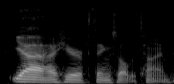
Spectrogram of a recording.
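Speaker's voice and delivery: low, hushed, loaded admission; knowing, ominous understatement. Retold or imitated. Maintenance man hinting at ghosts, low and quiet. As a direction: drop pitch and volume as if hinting at something eerie. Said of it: "the face he made was like".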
